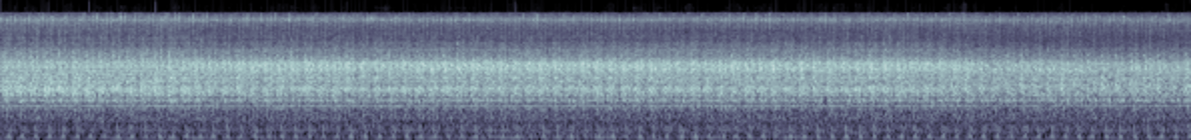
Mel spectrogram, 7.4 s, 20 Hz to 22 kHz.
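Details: Honda CBR250R at warm idle right after a 15 km ride: fast metallic ticking, about four per second, over a steady idle, like top-end valve or cam chain noise. Owner suspects valve shims or the cam chain tensioner; unconfirmed.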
